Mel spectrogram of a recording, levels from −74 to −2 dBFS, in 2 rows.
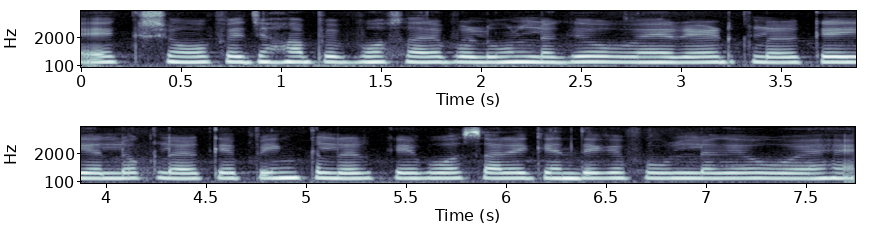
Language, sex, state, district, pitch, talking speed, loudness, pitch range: Hindi, female, Bihar, West Champaran, 245 Hz, 215 wpm, -13 LUFS, 240-250 Hz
